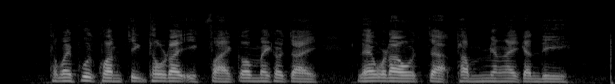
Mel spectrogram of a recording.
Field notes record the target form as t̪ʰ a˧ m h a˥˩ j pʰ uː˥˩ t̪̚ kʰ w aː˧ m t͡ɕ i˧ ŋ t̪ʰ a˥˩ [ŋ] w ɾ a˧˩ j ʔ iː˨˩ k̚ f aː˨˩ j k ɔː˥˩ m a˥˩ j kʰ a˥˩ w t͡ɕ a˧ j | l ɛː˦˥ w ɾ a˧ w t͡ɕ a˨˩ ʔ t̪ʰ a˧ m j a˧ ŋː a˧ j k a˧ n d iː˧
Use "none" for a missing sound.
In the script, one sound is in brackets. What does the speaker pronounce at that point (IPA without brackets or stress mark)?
none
